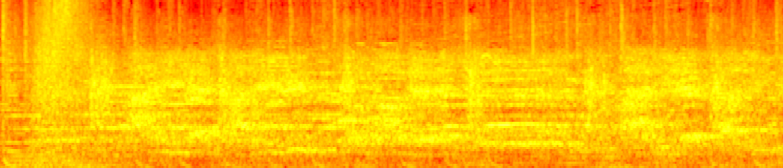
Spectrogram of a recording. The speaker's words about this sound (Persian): حمایت تماشاگران از جادوگر فوتبال ایران علی کریمی در ورزشگاه آزادی در جریان بازی پرسپولیس و فولاد تشویق شد.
